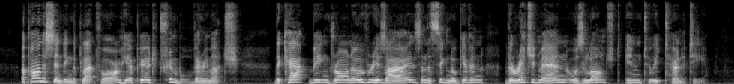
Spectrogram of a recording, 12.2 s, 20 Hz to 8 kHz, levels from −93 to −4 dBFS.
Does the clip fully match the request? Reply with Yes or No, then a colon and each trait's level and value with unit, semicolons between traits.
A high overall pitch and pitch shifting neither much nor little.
Yes: high, 195 Hz; average, 3.3 semitones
